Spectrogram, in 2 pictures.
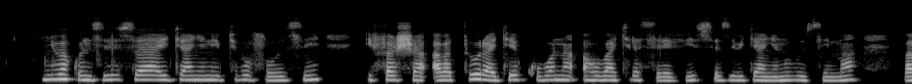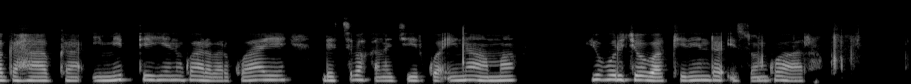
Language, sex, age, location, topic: Kinyarwanda, female, 18-24, Huye, health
